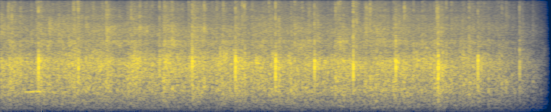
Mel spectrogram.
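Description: A large audience applauds in a hall, clapping in a steady rhythm.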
